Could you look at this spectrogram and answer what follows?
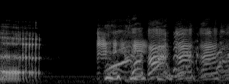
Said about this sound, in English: Yeah, well, I won the belching contest at work.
